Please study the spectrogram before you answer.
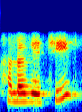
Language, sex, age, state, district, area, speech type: Malayalam, female, 18-30, Kerala, Wayanad, rural, conversation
